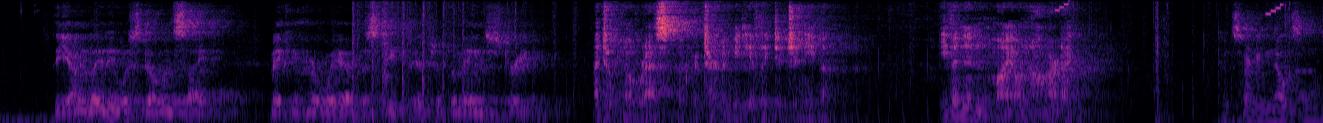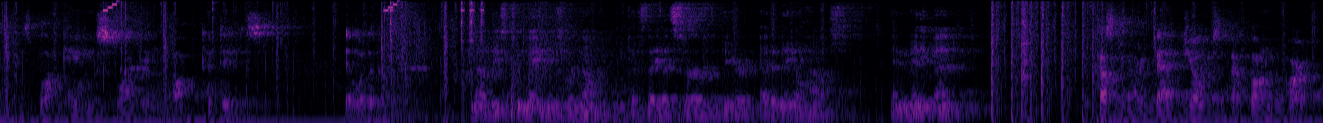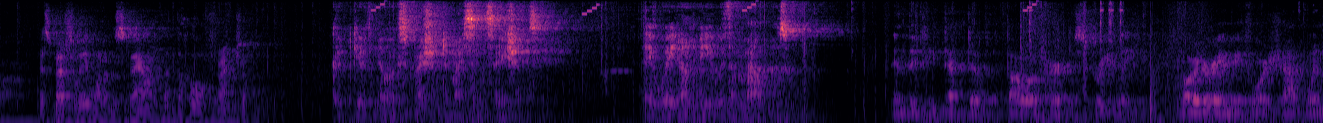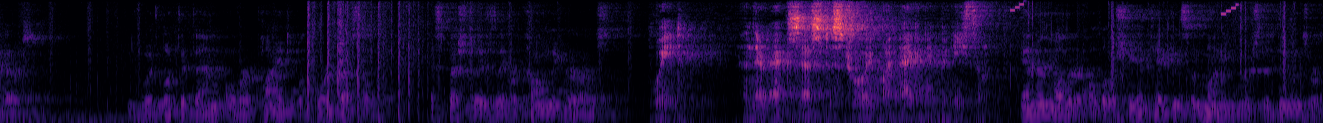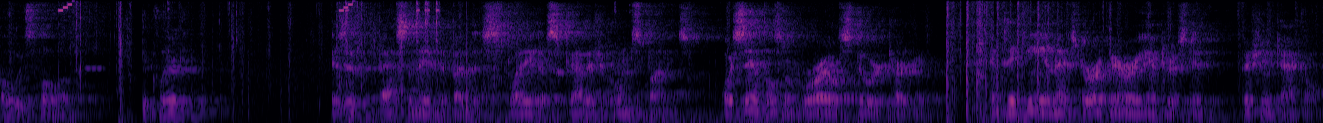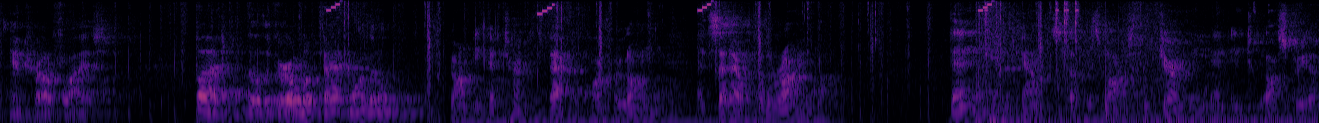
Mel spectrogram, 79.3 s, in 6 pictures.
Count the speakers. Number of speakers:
4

